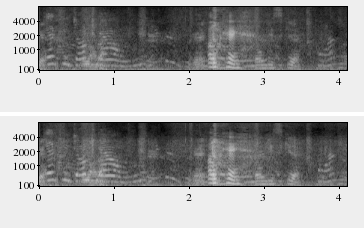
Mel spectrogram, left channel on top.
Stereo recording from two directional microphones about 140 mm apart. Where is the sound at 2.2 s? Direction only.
10° right (ahead or behind).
